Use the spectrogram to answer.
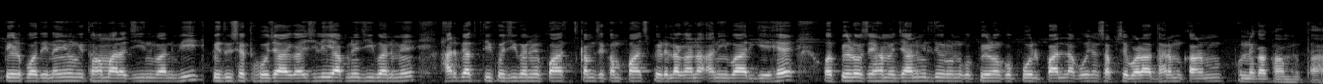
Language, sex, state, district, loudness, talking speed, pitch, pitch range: Hindi, male, Chhattisgarh, Bilaspur, -18 LUFS, 225 wpm, 155 Hz, 150-165 Hz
